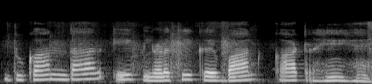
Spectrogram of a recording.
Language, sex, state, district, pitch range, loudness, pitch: Hindi, female, Jharkhand, Ranchi, 175-225 Hz, -17 LUFS, 190 Hz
